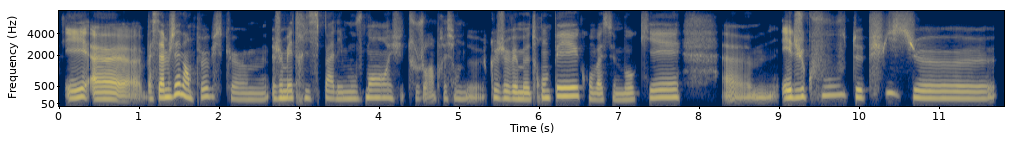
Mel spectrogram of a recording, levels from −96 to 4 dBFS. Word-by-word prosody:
Et 185 +4 +6
heu, 155 -8 +5
bah 175 - -6
ça 190 +4 +6
me 200 - +4
gêne 275 +6 +5
un 200 - +4
peu 195 +7 -4
puisque, 210 -4 -9
mmh, 145 +1 -8
je 170 +2 0
maîtrise 180 0 -2
pas 175 -3 -4
les 160 - -6
mouvements 185 +3 -3
et - - -6
j'ai 170 - -10
toujours - - -9
l'impression 170 +1 -8
de 200 +5 -11
que 190 - -5
je 175 -1 -1
vais 165 -1 +1
me 155 -1 +1
tromper, 220 +8 +4
qu'on 160 - -9
va 145 -1 -2
se 145 - -10
moquer, 185 +7 -2 0.5
hem. 195 0 -6
Et 185 +2 +8
du 195 +3 +4
coup, 240 +4 -7 0.2
depuis 245 - -2
je 170 -2 -1
175 Hz, 180 wpm, -25 LUFS, 160-195 Hz, 0.5 s, Et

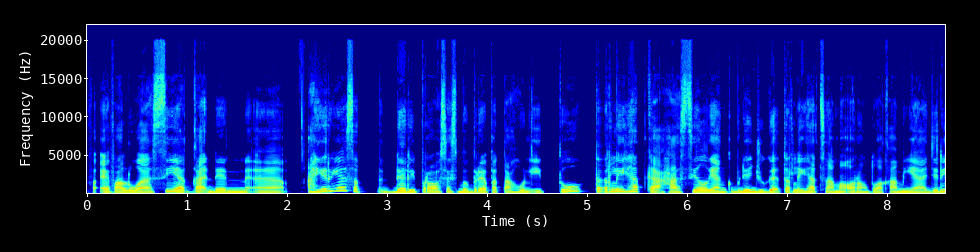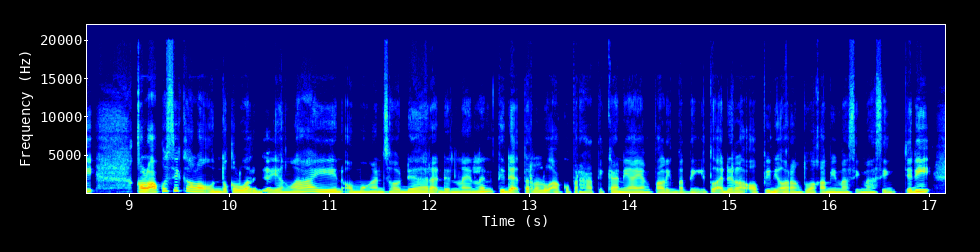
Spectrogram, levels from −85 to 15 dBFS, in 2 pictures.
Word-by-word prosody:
evaluasi, 195 +4 +3
ya, - - +1
Kak, 210 -1 +1
dan, 190 -1 +1
eee, 190 0 -3 0.3
akhirnya 295 +11 0
sep 285 - -3
dari 215 +3 +1
proses 220 0 -1
beberapa 195 0 0
tahun 195 +1 -2
itu 235 +10 -3
terlihat, 260 +2 0
Kak, 210 -2 +2
hasil 210 +5 +1
yang 195 -3 +1
kemudian 200 +5 +1
juga 210 -1 +2
terlihat 205 +1 -1
sama 205 0 0
orang 185 -1 -1
tua 180 -2 -3
kami, 185 -1 0
ya, 170 - -2
jadi 195 +9 -1 0.4
kalau 235 -1 +10
aku, 280 - -5
sih, 375 +4 -3
kalau 270 -7 +3
untuk 215 +1 0
keluarga 200 -3 +1
yang 180 +1 -3
lain, 235 -1 +1
omongan 190 0 -1
saudara 190 +2 -1
dan 185 -1 -3
lain-lain, 195 +7 -1
tidak 225 -5 +1
terlalu 210 0 0
aku 190 0 -7
perhatikan, 185 +1 -3
ya, 175 -1 0
yang 175 -1 -3
paling 170 0 -2
penting 180 -1 -7
itu - - -2
adalah 180 +2 0
opini 190 +3 -1
orang 185 -4 -1
tua 185 - -1
kami 175 +1 -2
masing-masing. 170 -1 -5
Jadi, 225 +5 +2
195 Hz, 185 wpm, -24 LUFS, 185-220 Hz, 0.4 s, kalau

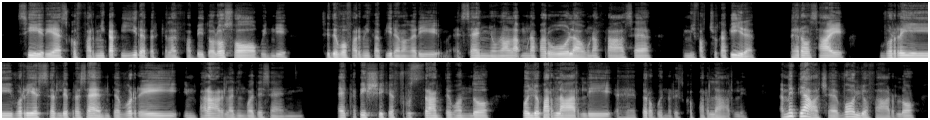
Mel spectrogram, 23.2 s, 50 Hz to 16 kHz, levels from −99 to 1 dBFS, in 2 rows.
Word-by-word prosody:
sì, 120 -5 +4
riesco 110 +2 +2
a 115 - -8
farmi 110 +1 -4
capire 125 -3 +1
perché 100 +1 -13
l'alfabeto 105 0 -5
lo 125 +3 +5
so, 110 -4 +3
quindi, 105 -1 -9 0.4
se - - -8
devo 115 0 +4
farmi 110 0 -6
capire 110 0 -3
magari 105 0 -4 0.2
e - - -21
segno 115 -2 -3
una 110 +1 -1
la 115 -1 +1
una 115 -1 -5
parola, 115 -2 +3
una 110 +3 -5
frase, 110 0 -3 0.4
mi 110 -1 -12
faccio 105 0 -12
capire. 110 -4 +2 0.4
Però, 130 -2 +2
sai, 115 -3 +4 0.5
vorrei 125 -2 +3
vorrei 125 +2 +4
esserle 125 -1 0
presente, 115 -3 +1
vorrei 115 0 0
imparare 115 +1 -1
la 105 0 -6
lingua 105 0 -7
dei 105 0 -9
segni. 100 -2 -14 0.4
E 130 -1 -1
capisci 130 -3 -2
che 115 - -3
è - - -4
frustrante 120 -2 -2
quando 110 0 -2 0.3
voglio 125 0 +5
parlarli, 115 -3 +2
eh, 110 -2 -18
però 120 -3 -5
poi 110 -2 -13
non 105 - -18
riesco 105 -1 -20
a - - -24
parlarli. 100 -1 -10 0.4
A 135 - -9
me 200 +5 +4
piace, 115 - +4
voglio 130 -1 +1
farlo, 105 +2 -6
110 Hz, 150 wpm, -23 LUFS, 105-120 Hz, 0.5 s, lo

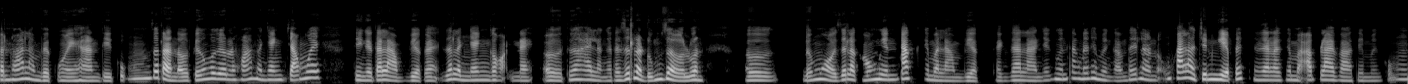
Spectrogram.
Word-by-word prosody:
văn 215 0 +1
hóa 230 +3 +2
làm 235 -6 0
việc 180 -1 -1
của 180 - -9
người 175 -1 0
Hàn 170 -2 0
thì 170 0 -4
cũng 270 +7 -3
rất 300 +1 +2
là - - +9
nổi 175 0 +1
tiếng 210 +6 0
với 265 0 +2
cái 245 - +4
văn 220 - -1
hóa 220 +2 -1
mà 250 -3 0
nhanh 215 0 -1
chóng 210 +7 +2
ấy, 305 +1 +2 0.3
thì 205 - -1
người 190 - 0
ta 205 +2 +4
làm 180 -6 +3
việc 175 0 -2
ấy, 180 -1 -1
rất 225 - 0
là 225 - +3
nhanh 200 0 -1
gọn 200 -2 -4
này. 175 0 -2
Ừ, 180 -1 -1
thứ 215 - -2
hai 225 -2 +1
là 185 - -4
người 175 0 -8
ta 190 - -3
rất 255 +7 +2
là 255 - +7
đúng 200 +5 0
giờ 220 -9 +4
luôn. 205 +3 +2 0.4
Ừ, 190 -1 -2 0.3
đúng 220 +7 0
rồi, 180 -5 +1
rất 220 - +1
là 220 - +5
có 200 0 -3
nguyên 225 -1 +1
tắc 265 +1 +6
khi 225 - -7
mà 190 -3 -1
làm 165 -2 -5
việc, 165 -2 -3 0.2
hành 175 -1 -10
ra 195 +1 0
là 175 -2 -2
những 195 +7 -11
nguyên 240 -1 -2
tắc 280 0 -4
đấy 260 +1 -1
thì 280 - +1
mình 200 -5 -5
cảm 170 +3 -8
thấy 225 - -3
là 245 -4 -1
nó 200 - -9
cũng 270 - -6
khá 280 0 +6
là 285 -4 +3
chuyên 235 0 +3
nghiệp 205 -5 +5
ấy. 255 - -1
Thành 205 -2 -7
ra 200 - +3
là 195 - 0
khi 210 +2 -8
mà 195 -2 -3
apply 210 -1 +1
vào 180 -2 -2
thì 175 +1 -12
mình 170 0 -13
cũng 235 +5 -9
205 Hz, 360 wpm, -23 LUFS, 180-235 Hz, 0.4 s, là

